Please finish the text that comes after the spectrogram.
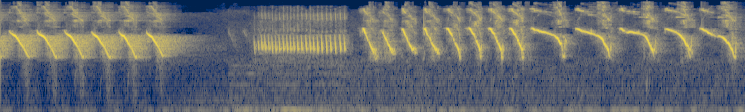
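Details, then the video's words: Canary song played loudly for imitation by other birds: rapid down-slurred whistles, a brief pause, a short steady buzzy note, then another quick series of falling whistles. "O SOM DO CANÁRIO SOM ALTO DE OUTRO PÁSSARO PARA IMITAR"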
